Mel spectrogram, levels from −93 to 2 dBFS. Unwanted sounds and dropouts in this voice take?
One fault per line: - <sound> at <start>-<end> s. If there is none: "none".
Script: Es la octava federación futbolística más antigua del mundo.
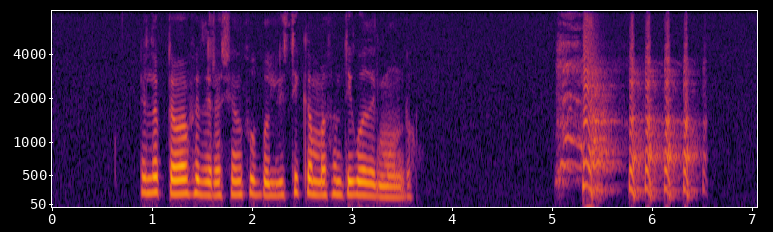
- laugh at 5.0-6.6 s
